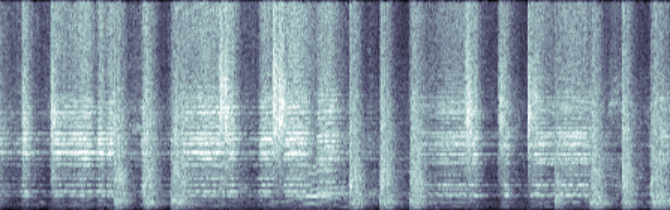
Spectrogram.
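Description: Tyrolean folk dance music with steady held chords, cut through by loud, sharp strikes several times a second from the bench dancers.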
